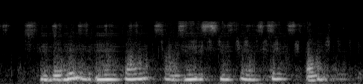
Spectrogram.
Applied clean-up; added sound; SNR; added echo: neural separator model SepFormer DNS4.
